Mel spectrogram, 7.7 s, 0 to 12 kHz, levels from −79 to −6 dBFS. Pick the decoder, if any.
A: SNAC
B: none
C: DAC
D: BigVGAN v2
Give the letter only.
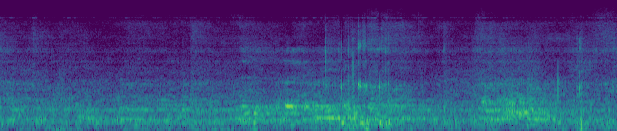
A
